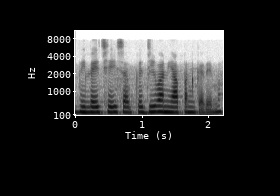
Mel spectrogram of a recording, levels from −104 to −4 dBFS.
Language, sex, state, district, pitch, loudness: Maithili, female, Bihar, Madhepura, 205 Hz, -13 LUFS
